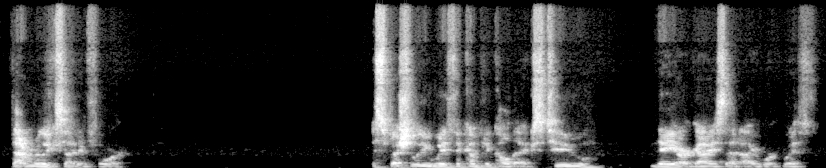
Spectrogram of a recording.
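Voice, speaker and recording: A man hosting a casual livestream, answering chat comments informally and thinking aloud in a halting way. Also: lowish voice, a little mellow. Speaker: livestream host. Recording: roomy, muffled, distant laptop-like mic.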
